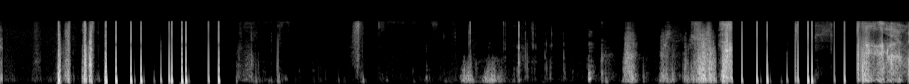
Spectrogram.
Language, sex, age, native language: Icelandic, male, 10, Icelandic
